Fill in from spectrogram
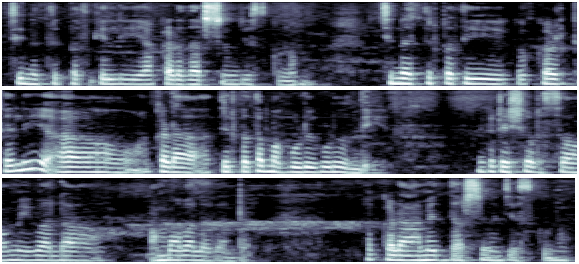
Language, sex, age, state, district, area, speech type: Telugu, female, 60+, Telangana, Hyderabad, urban, spontaneous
